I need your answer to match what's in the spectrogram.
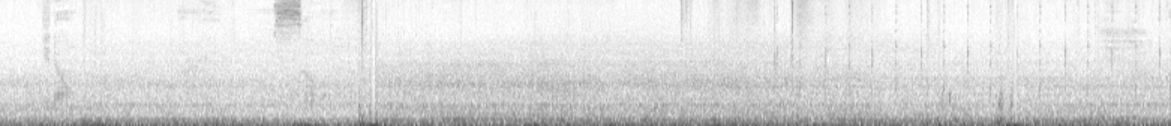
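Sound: car driving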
